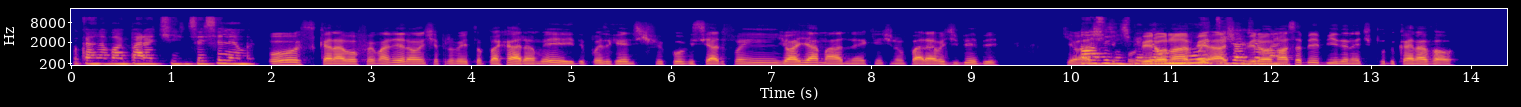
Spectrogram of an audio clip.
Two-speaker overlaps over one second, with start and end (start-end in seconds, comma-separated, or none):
10.1-12.2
